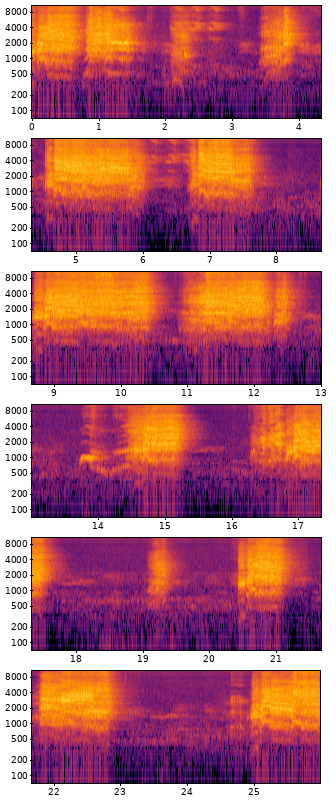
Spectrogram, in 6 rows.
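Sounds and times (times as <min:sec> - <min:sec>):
macaws squawking: 0:00.0 - 0:08.0, 0:08.7 - 0:12.8, 0:13.7 - 0:15.5, 0:16.3 - 0:17.8, 0:19.1 - 0:19.6, 0:20.3 - 0:23.3, 0:24.5 - 0:26.0.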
